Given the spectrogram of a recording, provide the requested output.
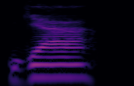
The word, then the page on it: gyáa: apatani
